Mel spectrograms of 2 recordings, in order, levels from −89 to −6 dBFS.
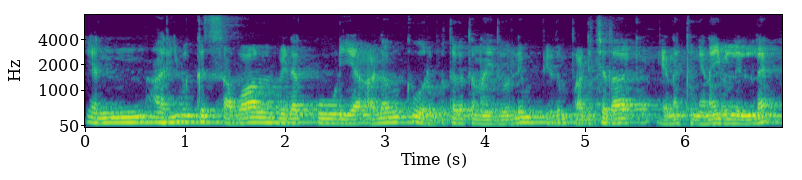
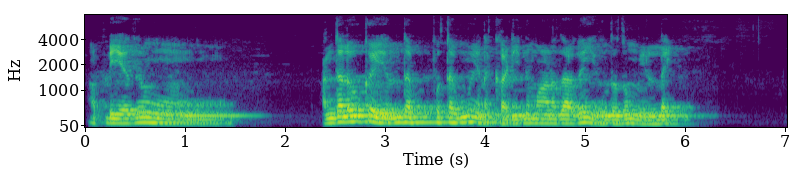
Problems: continuous background conversations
